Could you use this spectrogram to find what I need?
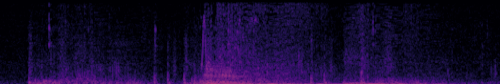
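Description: A video game fireball whooshes through the air.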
